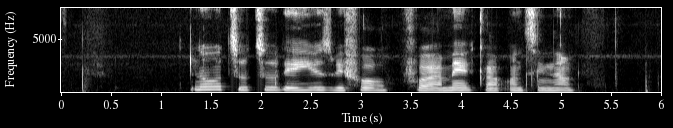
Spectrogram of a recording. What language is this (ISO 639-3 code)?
pcm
